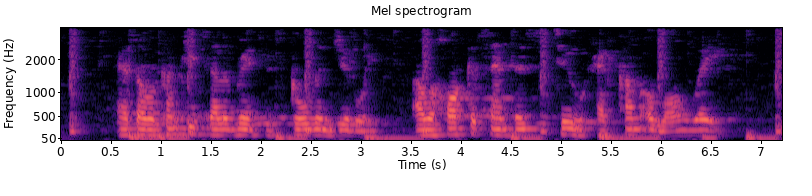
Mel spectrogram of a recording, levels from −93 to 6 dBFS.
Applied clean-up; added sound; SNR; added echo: classical method WPE with log-MMSE.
